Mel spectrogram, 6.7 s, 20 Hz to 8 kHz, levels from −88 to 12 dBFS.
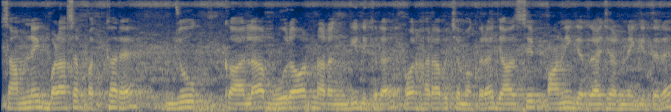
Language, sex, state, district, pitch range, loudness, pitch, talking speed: Hindi, male, Chhattisgarh, Balrampur, 125-145 Hz, -14 LUFS, 130 Hz, 260 wpm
